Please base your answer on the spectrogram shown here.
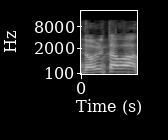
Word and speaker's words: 넓다: 이 밥다의 발음을 쓰고 르브 받침의 발음이 넓다와 다른 이를 쓰고 이건 어떻게 발음한다고요? 밥다. 이건 넓다예요. 넓다. 밥다, 넓다.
